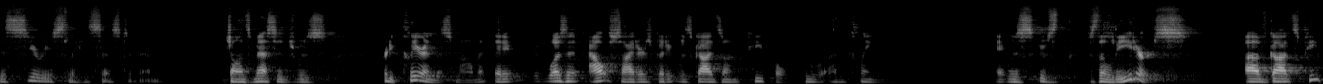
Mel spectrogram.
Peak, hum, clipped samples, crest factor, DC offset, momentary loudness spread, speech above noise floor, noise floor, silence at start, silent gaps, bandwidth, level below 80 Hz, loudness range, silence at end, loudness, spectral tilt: -12 dBFS; none; under 0.1%; 24 dB; under 0.1%; 22 LU; 47 dB; -82 dBFS; 0 s; none; 16.5 kHz; -84 dBFS; 8 LU; 0 s; -34 LUFS; -3 dB/octave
